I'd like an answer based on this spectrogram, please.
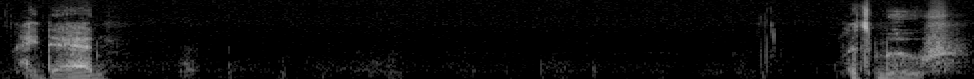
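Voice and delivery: soft voice with long pauses; quietly confide, as son to father; hushed intimate appeal. Acted. Acts Jesus speaking to the Father.

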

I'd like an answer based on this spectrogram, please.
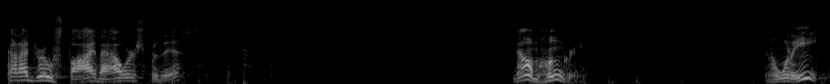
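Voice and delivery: low, soft mock complaint to God; subdued, frustrated griping; discouraged grumble. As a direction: grumble it quietly, deflated, with long pauses. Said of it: "I began to get discouraged".

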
